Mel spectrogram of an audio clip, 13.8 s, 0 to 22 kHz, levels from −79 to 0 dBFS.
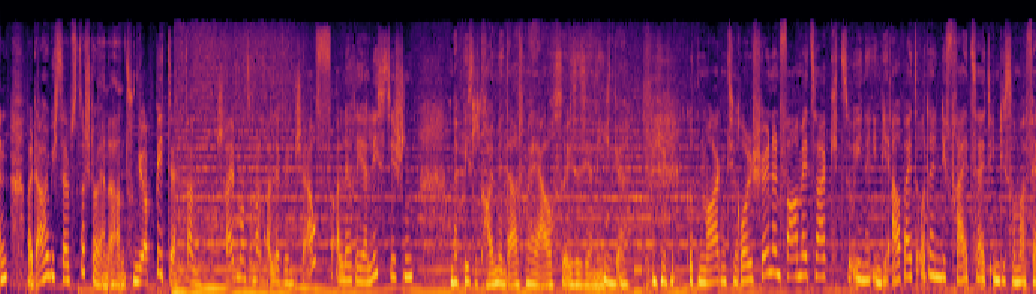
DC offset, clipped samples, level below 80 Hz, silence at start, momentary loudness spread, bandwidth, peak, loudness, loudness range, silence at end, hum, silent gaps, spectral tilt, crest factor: under 0.1%; under 0.1%; -28 dBFS; 0 s; 3 LU; 16.5 kHz; -2 dBFS; -16 LUFS; 2 LU; 0 s; none; none; -5 dB/octave; 14 dB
